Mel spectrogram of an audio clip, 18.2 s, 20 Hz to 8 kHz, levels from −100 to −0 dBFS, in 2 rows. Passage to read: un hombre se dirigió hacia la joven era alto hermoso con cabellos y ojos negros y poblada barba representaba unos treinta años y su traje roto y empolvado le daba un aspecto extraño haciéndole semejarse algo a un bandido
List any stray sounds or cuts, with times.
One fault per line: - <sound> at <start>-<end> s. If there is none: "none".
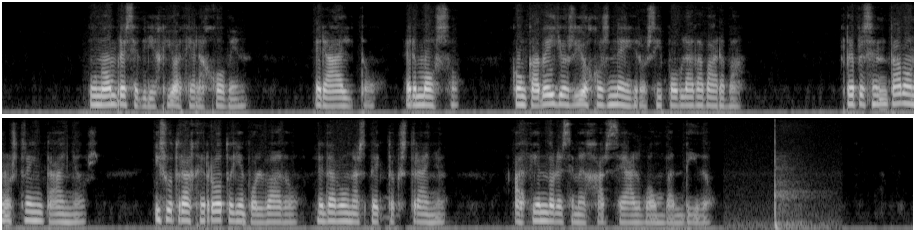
- thud at 16.8-17.5 s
